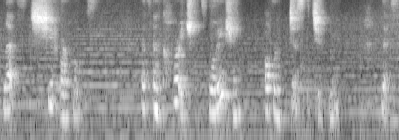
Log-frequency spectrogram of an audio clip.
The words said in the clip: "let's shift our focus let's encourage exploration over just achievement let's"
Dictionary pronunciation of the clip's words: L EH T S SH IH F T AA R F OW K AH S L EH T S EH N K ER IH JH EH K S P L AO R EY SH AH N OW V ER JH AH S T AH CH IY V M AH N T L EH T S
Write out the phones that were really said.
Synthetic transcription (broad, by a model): L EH T S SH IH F AA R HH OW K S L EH T S EH N K ER IH JH EH K S P L AO R EY SH AH N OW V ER JH AH S T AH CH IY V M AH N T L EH T S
